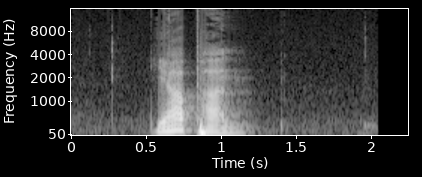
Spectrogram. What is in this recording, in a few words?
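"Japan", German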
